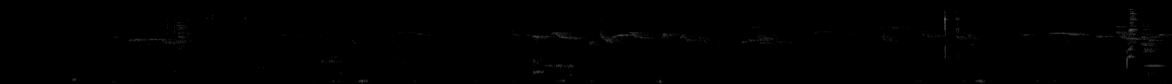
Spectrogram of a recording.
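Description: Faint birdsong: small birds chirping in quick, varied calls, with a few light taps, the loudest near the end.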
